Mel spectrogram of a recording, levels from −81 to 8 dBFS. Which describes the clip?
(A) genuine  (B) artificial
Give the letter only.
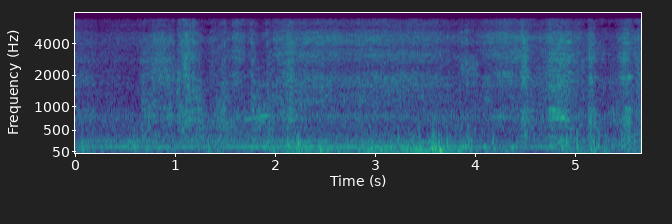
A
